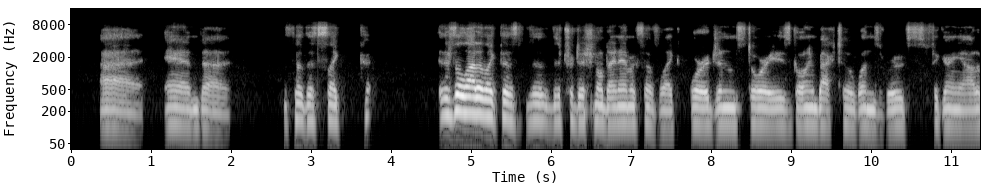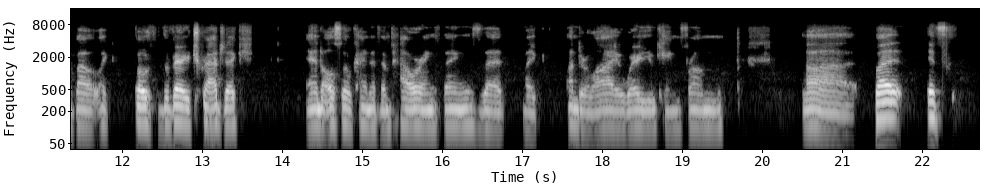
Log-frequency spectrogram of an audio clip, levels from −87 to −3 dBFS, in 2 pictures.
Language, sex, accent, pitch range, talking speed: English, male, American, 115-135 Hz, 130 wpm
